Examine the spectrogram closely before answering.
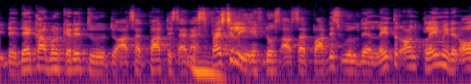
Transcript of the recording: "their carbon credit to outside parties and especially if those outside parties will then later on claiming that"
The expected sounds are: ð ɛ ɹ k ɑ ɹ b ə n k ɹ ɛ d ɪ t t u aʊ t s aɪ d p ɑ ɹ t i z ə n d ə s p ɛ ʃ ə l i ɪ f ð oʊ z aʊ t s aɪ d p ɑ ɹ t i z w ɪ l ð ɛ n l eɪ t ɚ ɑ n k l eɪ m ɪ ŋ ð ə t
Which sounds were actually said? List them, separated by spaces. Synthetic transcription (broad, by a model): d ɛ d k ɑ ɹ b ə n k ɛ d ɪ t t u aʊ t s aɪ d p ɑ ɹ t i s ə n ə s p ɛ ʃ ə l i ɪ f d oʊ s aʊ t s aɪ d p ɑ ɹ t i s w ɪ l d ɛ l eɪ t ɚ ɑ n k l eɪ m ɪ ŋ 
